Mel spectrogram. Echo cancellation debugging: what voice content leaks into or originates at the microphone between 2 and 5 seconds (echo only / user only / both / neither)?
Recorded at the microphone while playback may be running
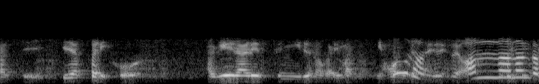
both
